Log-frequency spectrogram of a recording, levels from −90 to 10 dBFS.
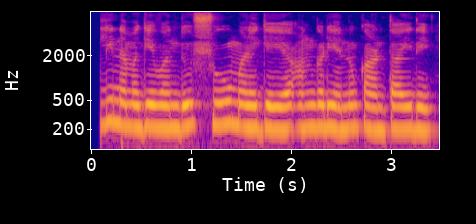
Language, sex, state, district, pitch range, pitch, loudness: Kannada, female, Karnataka, Bidar, 205-220 Hz, 210 Hz, -12 LUFS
